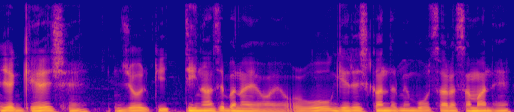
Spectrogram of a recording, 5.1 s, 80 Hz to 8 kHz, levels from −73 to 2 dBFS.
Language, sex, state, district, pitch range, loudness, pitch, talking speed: Hindi, male, Arunachal Pradesh, Papum Pare, 95-105 Hz, -17 LUFS, 100 Hz, 210 wpm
